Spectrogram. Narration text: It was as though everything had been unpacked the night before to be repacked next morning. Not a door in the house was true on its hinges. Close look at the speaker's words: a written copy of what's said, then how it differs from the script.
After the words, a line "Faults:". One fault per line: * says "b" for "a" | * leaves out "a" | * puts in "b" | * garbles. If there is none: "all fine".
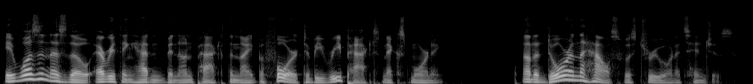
It wasn't as though everything hadn't been unpacked the night before to be repacked next morning. Not a door in the house was true on its hinges.
Faults:
* says "wasn't" for "was"
* says "hadn't" for "had"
